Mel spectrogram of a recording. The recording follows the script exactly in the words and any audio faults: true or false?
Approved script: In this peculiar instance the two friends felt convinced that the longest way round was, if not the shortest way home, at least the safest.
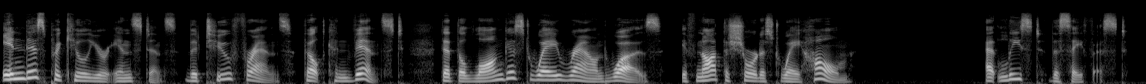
true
